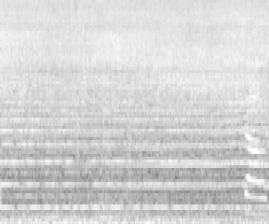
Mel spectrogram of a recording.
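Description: DJI Spark quadcopter hovering: its propellers give a steady whine of several held tones over a low rumble.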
